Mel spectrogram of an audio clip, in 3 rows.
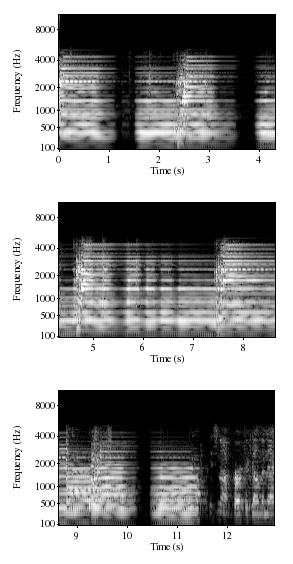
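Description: ESP LTD EC1000 FM Deluxe electric guitar with Seymour Duncan JB and '59 pickups plays loud distorted sustained chords, ringing in long held blocks separated by short gaps, ending in quicker picked notes.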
